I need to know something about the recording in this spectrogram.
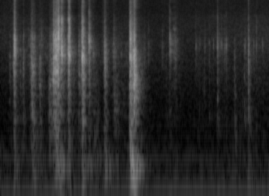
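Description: A quick, irregular run of sharp clicks and knocks, the loudest about two seconds in, followed by a few fainter ticks.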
